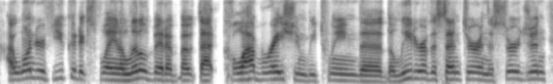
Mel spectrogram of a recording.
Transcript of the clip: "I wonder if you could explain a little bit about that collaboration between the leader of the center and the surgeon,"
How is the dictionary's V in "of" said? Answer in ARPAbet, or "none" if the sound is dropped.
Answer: V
